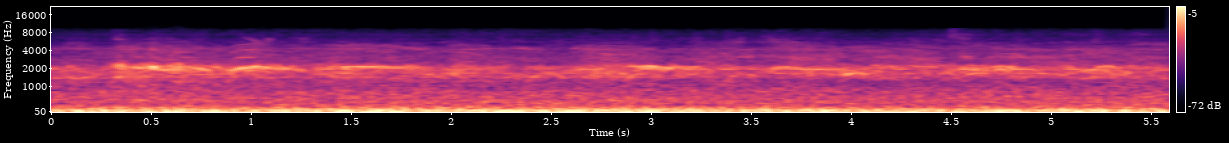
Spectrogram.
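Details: About 250,000 starlings leaving their roost at 05:45 on 21 March 2022, seen from a hide at Gibraltar Point NNR; a dense, steady wash of massed chattering from countless birds over a low, constant rumble of wind or wings.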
